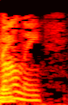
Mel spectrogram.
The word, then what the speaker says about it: Navalny: Is it Navalny? I always wonder about pronouncing these names. That's it, right? Navalny? – Navalny. Yeah, but he's the guy who recovered from being poisoned.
